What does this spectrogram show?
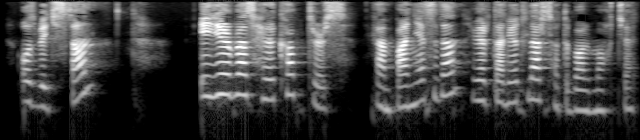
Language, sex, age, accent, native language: Uzbek, female, 18-24, Farg'ona, Uzbek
